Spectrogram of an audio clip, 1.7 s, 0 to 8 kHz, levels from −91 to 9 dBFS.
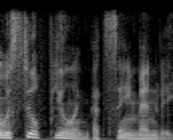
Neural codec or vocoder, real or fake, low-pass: none; real; 7.2 kHz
